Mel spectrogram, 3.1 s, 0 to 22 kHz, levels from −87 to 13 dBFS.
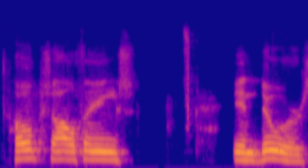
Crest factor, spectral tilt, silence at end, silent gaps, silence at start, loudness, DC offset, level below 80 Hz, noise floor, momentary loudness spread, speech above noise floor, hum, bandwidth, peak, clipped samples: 14 dB; -7.5 dB/octave; 0 s; 1.58-1.64 s; 0.15 s; -19 LUFS; under 0.1%; -68 dBFS; -46 dBFS; 5 LU; 28 dB; none; 11.5 kHz; -6 dBFS; under 0.1%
